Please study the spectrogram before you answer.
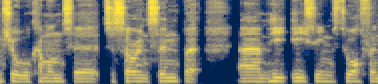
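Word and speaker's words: Sørensen: I mean, it's similar with Sorensen, isn't it? It's got the accent on the O, so I guess that's Sorensen in Danish terms.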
